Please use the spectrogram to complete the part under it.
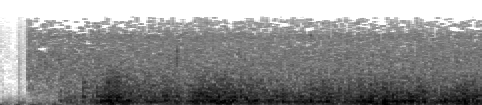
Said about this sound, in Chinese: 哗啦哗啦，雨滴顺着树叶落在地上，积成一个个水洼。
